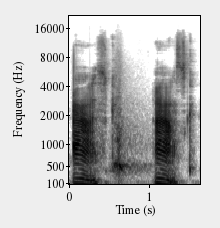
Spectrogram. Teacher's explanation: ask ends with two consonant sounds the s and the c sound and these sounds are basically voiceless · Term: sk sound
